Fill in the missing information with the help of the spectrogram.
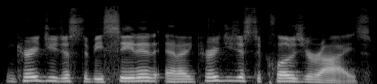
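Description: A man preaching as a pastor, reading scripture and speaking to a congregation in a deliberate, pausing way. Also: a little high, animated, a little mellow. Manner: slow, deliberate, with long pauses.

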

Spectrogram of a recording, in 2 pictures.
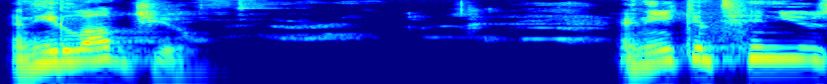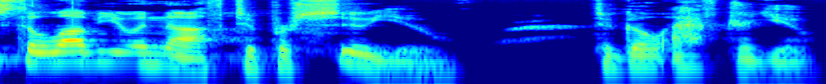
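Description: A pastor preaching a sermon to his church, swinging from quiet, low passages to loud, rising ones. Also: sing-song, slow pace, pauses often.

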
